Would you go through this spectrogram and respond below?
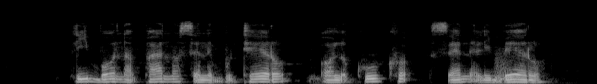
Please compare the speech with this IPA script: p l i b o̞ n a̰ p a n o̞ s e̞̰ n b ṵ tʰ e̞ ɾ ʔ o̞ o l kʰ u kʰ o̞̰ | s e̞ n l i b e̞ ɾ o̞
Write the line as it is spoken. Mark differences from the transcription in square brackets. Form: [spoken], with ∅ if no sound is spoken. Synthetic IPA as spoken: p l i b o̞ n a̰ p a n o̞ s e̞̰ n b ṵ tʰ e̞ ɾ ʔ o̞ o l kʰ u kʰ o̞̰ | s e̞ n l i b e̞ ɾ o̞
